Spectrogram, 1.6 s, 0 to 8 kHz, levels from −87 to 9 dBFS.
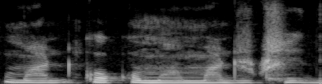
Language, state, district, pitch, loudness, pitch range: Idu Mishmi, Arunachal Pradesh, Lower Dibang Valley, 175 Hz, -19 LUFS, 165-200 Hz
